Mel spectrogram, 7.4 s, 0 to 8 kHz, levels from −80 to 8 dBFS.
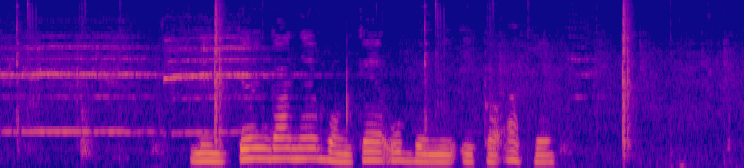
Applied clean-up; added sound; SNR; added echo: none; Tools + Train; 9 dB; none.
